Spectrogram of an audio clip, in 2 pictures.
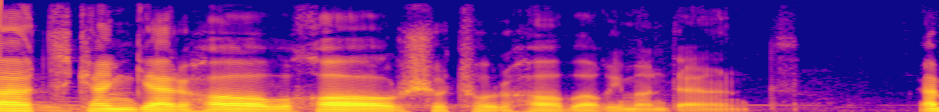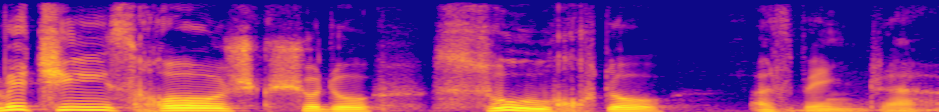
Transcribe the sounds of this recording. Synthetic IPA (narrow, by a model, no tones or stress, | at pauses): æt̪ʰkʲʰæŋɟæɾɦɒːvoχɒːɾʃot̪ʰoɾhɒːbɒ̰ːɣḭːmɒ̰nd̪æ̰nd̪̥ | hæmet͡ʃʰiːz̥χoːʃkʃod̪o | suːχd̪̥o | æzbe̞̰jnɾæ̰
